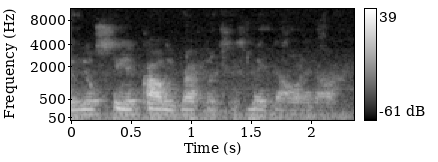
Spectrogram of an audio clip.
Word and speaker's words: Migdal Edar: Migdal Edar. M-I-G-D-A-L-E-D-A-R. M-I-G-D-A-L-E-D-A-R-E-D-E-R. It's spelled both ways. Migdal Edar. Migdal means tower. Edar means of the flock or sheep. – M-I-G-D-A-L.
